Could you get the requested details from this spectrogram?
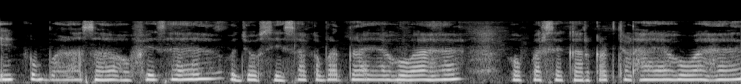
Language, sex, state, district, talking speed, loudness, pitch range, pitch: Hindi, female, Jharkhand, Palamu, 140 wpm, -15 LUFS, 210-220 Hz, 215 Hz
